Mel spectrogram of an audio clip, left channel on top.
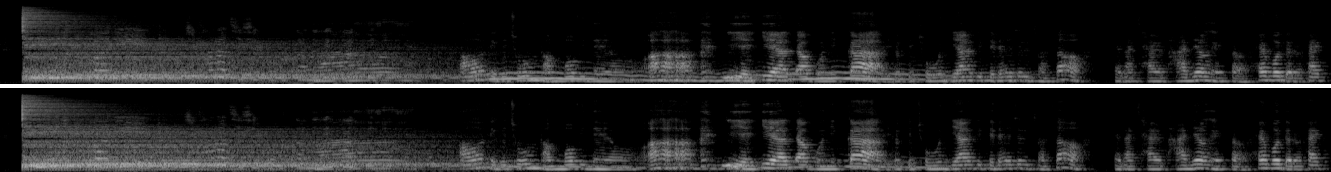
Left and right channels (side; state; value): both; normal; correlation 0.34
